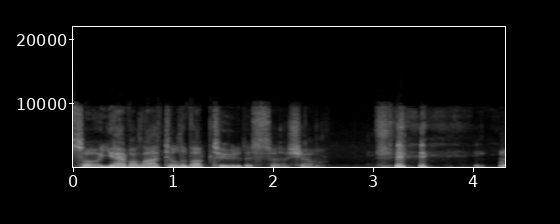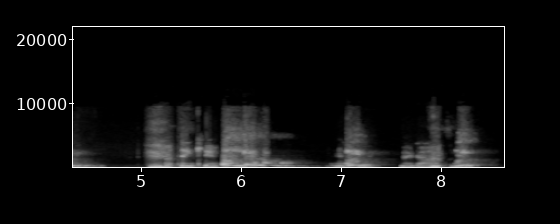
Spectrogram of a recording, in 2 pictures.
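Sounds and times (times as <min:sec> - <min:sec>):
speech: 0:00.0 - 0:04.2, 0:05.1 - 0:08.4
laughter: 0:03.0 - 0:04.3
dog barking and whimpering: 0:05.8 - 0:07.4, 0:08.1 - 0:08.6.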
